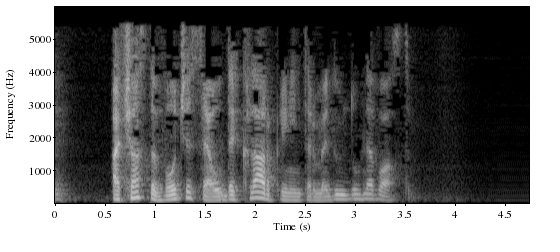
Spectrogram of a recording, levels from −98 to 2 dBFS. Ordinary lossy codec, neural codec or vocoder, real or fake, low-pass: MP3, 24 kbps; codec, 16 kHz, about 1 kbps, DyCAST, with the encoder's durations; fake; 5.4 kHz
